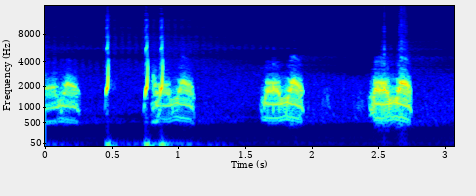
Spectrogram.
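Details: Common quail: grating, nasal bursts spaced about half a second to a second apart, with a few sharp pips mixed in.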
